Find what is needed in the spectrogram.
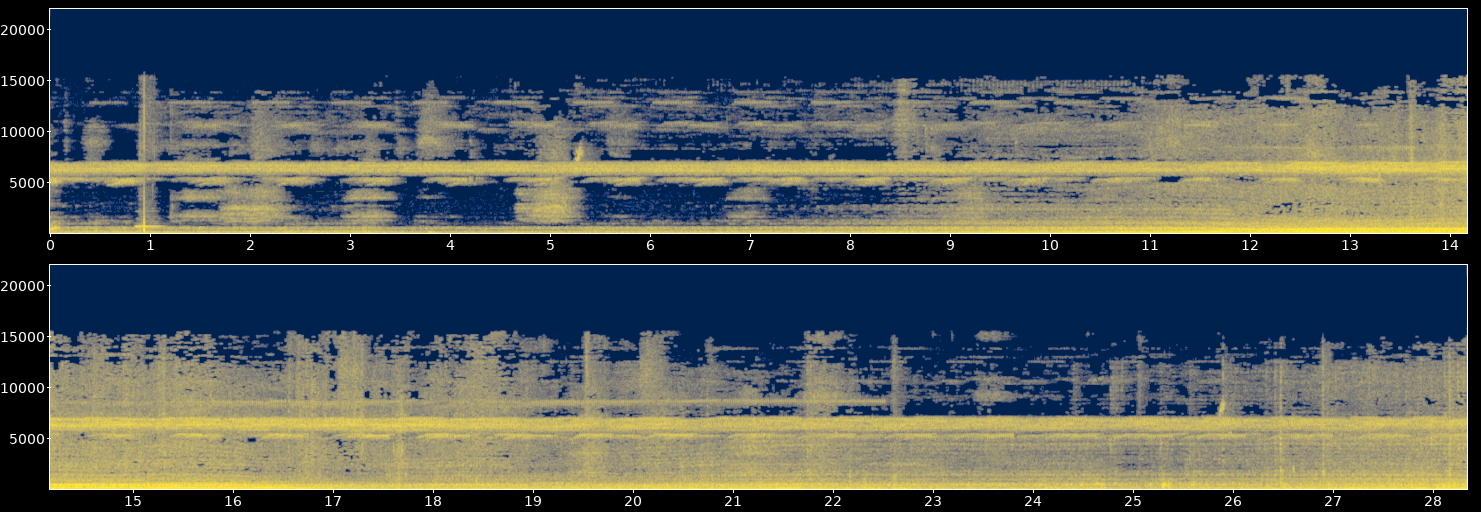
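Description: Distant diesel engine of a heavy vehicle labouring through deep mud, its hum swelling about ten seconds in and easing off some seven seconds later, then running on faintly. A steady high insect buzz carries on underneath throughout.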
